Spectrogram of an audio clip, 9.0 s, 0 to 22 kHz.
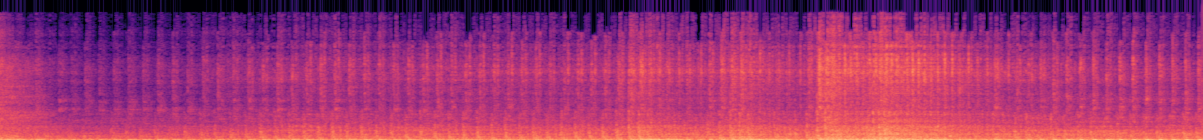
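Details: Yamaha YBR125 single-cylinder motorcycle idling and revving after exhaust seal replacement at the head-to-silencer joint: even, steady exhaust beat, no puffing or ticking, smooth normal sound.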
